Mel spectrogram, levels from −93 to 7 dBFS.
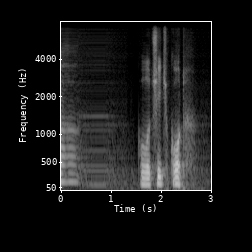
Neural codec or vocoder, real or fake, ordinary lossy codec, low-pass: codec, 16 kHz, about 1 kbps, DyCAST, with the encoder's durations; fake; none; 7.2 kHz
